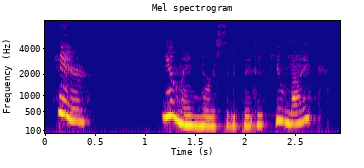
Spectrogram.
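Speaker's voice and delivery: loud, offhand push; loud brusque Duchess. Acted. Duchess flinging the baby at Alice, loud. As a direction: shove it at her loudly.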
